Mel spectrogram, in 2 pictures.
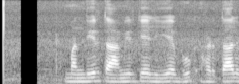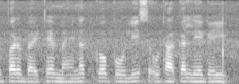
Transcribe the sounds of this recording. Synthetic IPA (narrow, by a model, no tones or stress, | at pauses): mɐ̃nd̪ɪɾt̪aːmiːɾkeliebʱuːkɦɐɽt̪aːlpɐɾbɛːʈʰemɛɦnət̪kopoːliːsʊ̰ʈʰaːkəɾleːɡɐiː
